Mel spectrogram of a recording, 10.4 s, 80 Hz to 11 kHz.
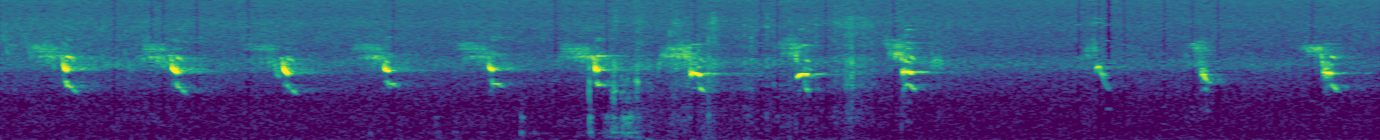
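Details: Golden eagle nest on a Latvian island by a bog, morning of 28 June 2020, a mouse delivered as breakfast to the young: high, sharp, falling whistles roughly every 0.8 seconds, a brief rustling burst midway, then spaced-out calls.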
